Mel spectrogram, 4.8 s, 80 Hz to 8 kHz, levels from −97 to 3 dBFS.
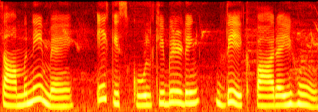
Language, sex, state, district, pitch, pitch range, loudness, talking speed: Hindi, female, Bihar, Kaimur, 230 Hz, 205-260 Hz, -14 LUFS, 125 wpm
